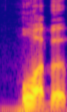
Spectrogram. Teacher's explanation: با کو ہلا کے پڑھنا ہے، قلقلہ کرنا ہے یہاں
